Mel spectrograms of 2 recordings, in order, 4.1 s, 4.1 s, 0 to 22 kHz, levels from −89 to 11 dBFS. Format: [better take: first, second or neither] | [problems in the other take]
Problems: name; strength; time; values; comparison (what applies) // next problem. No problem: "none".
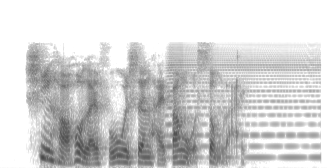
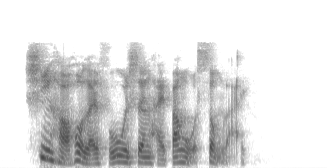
second | background sound (Accordion); 18 dB below the speech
